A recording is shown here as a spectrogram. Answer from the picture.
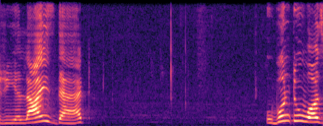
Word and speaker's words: Ubuntu: Let me tell you right now also, it's double O U B double O N T double O, Ubuntu.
